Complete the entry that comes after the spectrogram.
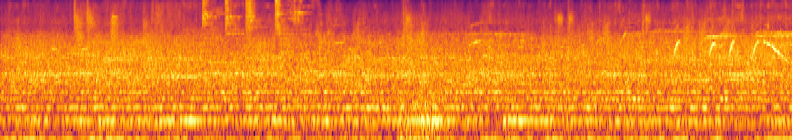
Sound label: Amb Coloseum; Ladianes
